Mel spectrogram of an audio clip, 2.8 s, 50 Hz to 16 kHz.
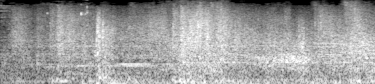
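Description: Cannon artillery fire from a 12-pounder in the Napoleon Total War battle game appears as dense, continuous booming and rumbling battle noise, loud and sustained throughout with no clear separate shots or speech.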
